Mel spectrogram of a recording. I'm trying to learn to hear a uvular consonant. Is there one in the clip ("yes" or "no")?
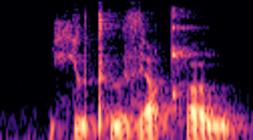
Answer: yes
